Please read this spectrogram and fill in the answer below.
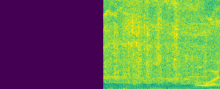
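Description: Silence for about the first second, then the outdoor background noise of an RC racing pit area cuts in abruptly: a steady hiss and low rumble, with a short rising whine near the end.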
